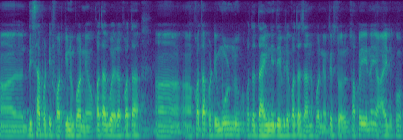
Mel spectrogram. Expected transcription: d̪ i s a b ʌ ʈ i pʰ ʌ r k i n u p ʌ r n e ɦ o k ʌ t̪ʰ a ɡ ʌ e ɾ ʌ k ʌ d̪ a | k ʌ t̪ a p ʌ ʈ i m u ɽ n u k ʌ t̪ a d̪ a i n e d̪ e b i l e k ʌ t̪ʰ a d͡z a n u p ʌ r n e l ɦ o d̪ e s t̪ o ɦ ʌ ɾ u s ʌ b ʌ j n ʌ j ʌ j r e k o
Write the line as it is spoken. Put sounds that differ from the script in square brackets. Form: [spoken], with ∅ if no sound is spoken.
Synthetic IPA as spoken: d̪ i s a [p] ʌ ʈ i pʰ ʌ r k i n u p ʌ r n e ɦ o k ʌ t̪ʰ a ɡ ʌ e ɾ ʌ k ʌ [t̪] a | k ʌ t̪ a p ʌ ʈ i m u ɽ n u k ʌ t̪ a d̪ a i n e d̪ e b i l e k ʌ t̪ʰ a d͡z a n u p ʌ r n e [∅] ɦ o [t̪] e s t̪ o ɦ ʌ ɾ u s ʌ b ʌ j n ʌ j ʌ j [l] e k o

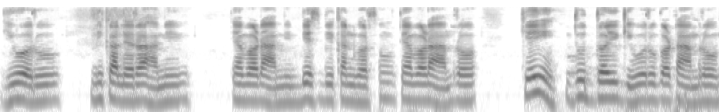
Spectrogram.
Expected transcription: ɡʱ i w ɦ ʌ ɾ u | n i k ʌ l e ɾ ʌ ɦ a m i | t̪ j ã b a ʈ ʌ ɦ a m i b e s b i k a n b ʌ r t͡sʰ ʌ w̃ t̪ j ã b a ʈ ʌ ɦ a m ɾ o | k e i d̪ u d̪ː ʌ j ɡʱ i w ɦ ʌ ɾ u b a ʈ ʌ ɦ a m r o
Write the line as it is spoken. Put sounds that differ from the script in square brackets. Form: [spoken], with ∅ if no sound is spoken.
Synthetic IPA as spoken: ɡʱ i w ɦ ʌ ɾ u | n i k [a] l e ɾ ʌ ɦ a m i | t̪ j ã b a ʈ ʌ ɦ a m i b e s b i k a n [ɡ] ʌ r t͡sʰ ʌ w̃ t̪ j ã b a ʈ ʌ ɦ a m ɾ o | k e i d̪ u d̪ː ʌ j ɡʱ i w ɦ ʌ ɾ u b a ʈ ʌ ɦ a m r o

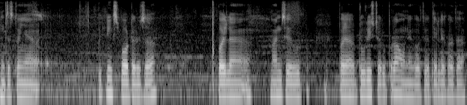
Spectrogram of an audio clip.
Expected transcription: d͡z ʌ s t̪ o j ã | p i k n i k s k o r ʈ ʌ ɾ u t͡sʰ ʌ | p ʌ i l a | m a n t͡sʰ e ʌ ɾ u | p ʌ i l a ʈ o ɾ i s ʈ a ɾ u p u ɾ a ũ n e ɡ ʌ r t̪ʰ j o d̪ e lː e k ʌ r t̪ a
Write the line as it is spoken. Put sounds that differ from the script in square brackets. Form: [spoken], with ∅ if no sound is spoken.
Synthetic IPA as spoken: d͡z ʌ s t̪ o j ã | p i k n i k s [p] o r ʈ ʌ ɾ u t͡sʰ ʌ | p ʌ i l a | m a n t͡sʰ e ʌ ɾ u | p ʌ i l a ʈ [u] ɾ i s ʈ [ʌ] ɾ u p u ɾ a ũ n e ɡ ʌ r t̪ʰ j o [t̪] e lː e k ʌ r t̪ a

